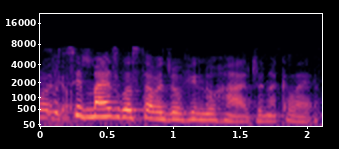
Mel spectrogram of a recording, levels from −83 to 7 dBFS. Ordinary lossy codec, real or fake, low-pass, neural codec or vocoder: none; real; 7.2 kHz; none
